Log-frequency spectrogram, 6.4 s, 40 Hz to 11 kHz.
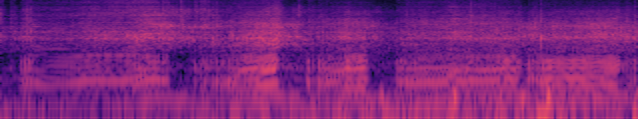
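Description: Husqvarna TE 125 enduro motorcycle's single-cylinder engine, heard from the rider's helmet, revving up in several short rising pulls with dips between, then running at a steadier pitch as the bike rides off over dirt.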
